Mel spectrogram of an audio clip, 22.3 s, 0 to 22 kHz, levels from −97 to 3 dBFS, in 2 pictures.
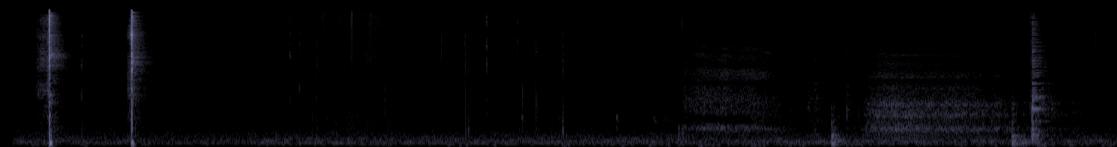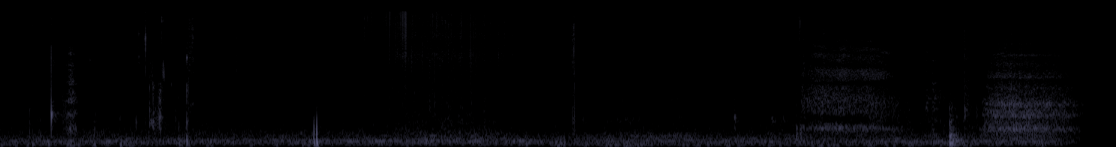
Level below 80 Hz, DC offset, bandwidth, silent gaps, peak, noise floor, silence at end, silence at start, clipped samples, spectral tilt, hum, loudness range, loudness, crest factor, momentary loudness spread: -88 dBFS; under 0.1%; 16 kHz; none; -16 dBFS; -86 dBFS; 0.9 s; 0.4 s; under 0.1%; -0.5 dB/octave; none; 20 LU; -44 LUFS; 46 dB; 20 LU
